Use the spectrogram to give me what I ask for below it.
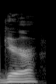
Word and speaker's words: Guerrero: Guerrero? Like Terror. Terror. All right, Guerrero.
